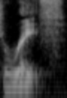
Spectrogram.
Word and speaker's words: Ralph: Now, I have one question about this, because I've heard his name pronounced Rafe. – Yes, I've heard that, too. It's the old school.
